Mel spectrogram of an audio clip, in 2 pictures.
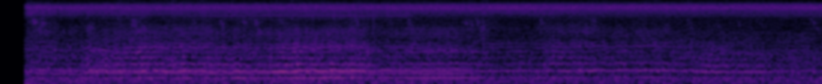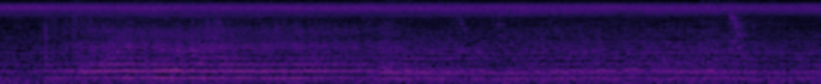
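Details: Honeybees gathering in a group at kumquat flowers in a garden to collect nectar: a steady, low droning buzz with layered humming tones that swell and ebb. A constant high hiss runs throughout.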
